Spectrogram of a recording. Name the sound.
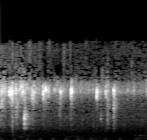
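mustard seeds and curry leaves sizzling in oil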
